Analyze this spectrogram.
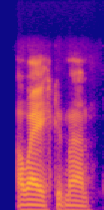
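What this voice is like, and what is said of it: Poor put-on Geordie accent. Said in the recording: “my tune accent leaves a lot to be desired. I need to work on it a little bit more.”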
